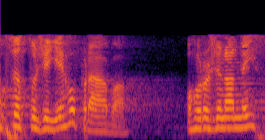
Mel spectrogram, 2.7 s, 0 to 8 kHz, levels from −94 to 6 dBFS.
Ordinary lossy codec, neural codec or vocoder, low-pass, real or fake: AAC, 16 kbps; none; 7.2 kHz; real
